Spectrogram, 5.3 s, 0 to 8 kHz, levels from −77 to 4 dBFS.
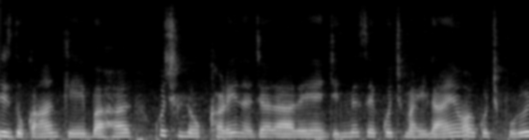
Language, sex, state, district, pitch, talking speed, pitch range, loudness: Hindi, female, Delhi, New Delhi, 200 Hz, 215 wpm, 190-210 Hz, -18 LUFS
